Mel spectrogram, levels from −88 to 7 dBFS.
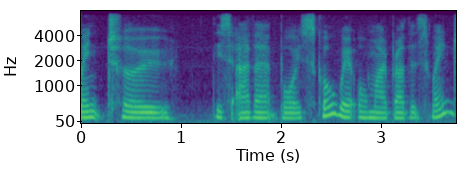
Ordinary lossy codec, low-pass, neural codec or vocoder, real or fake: Opus, 64 kbps; 7.2 kHz; none; real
